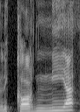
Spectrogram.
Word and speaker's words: leccornia: i allora chiariamo subito si pronuncia correttamente leccornia ecco vedete leccornia quindi che l'accento sulla i edile anche qui l'accento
